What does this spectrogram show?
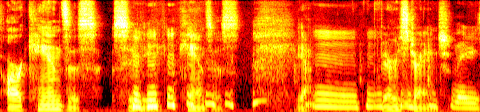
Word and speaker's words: Arkansas City: of Kansas there is a city hmm that is spelled a are ka and SAS but it's not arkansas city is our kansas city kansas mmm very strange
